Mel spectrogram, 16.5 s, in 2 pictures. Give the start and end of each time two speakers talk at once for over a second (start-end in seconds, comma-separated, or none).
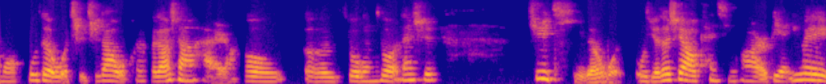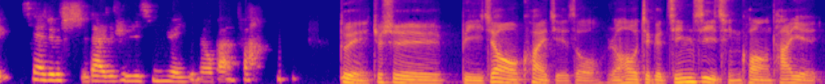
none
